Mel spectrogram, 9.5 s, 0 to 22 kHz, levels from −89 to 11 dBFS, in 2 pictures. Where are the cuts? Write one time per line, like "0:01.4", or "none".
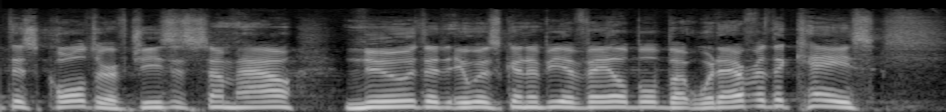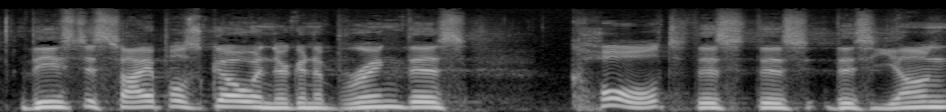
none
